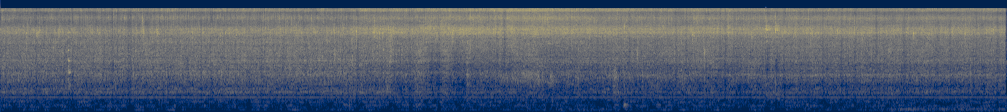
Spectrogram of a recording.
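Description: Mutton, field beans and brinjal frying in oily tomato-spice masala in an open pressure cooker: a steady sizzle with faint scrapes of stirring.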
